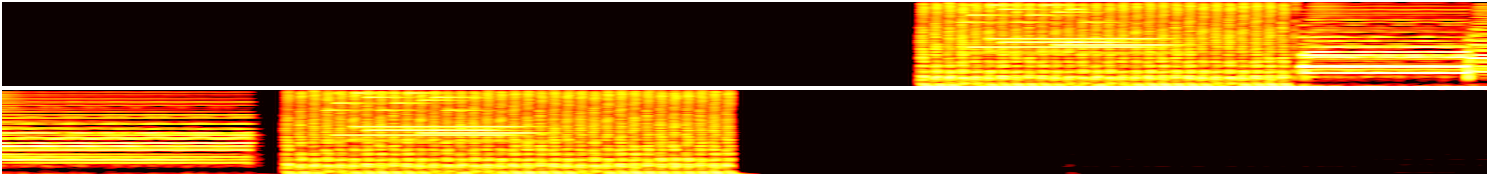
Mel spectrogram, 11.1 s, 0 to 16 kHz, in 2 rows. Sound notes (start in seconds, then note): 3.4 16-bit helicopter and star-twinkling sounds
